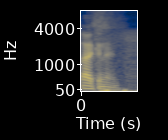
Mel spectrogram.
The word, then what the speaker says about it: Lehkonen: By the way, they gave up a hell of a kid in Barron to get Lehkonen, but this is that how you pronounce his name, Lehkonen? – Yep. Lehkonen. All right, Mac.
